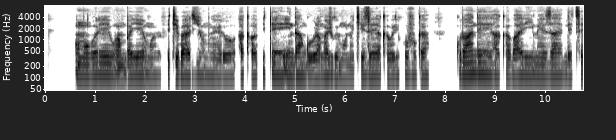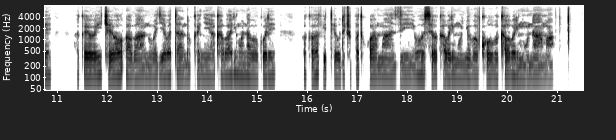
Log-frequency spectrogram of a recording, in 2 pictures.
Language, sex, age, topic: Kinyarwanda, male, 18-24, health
